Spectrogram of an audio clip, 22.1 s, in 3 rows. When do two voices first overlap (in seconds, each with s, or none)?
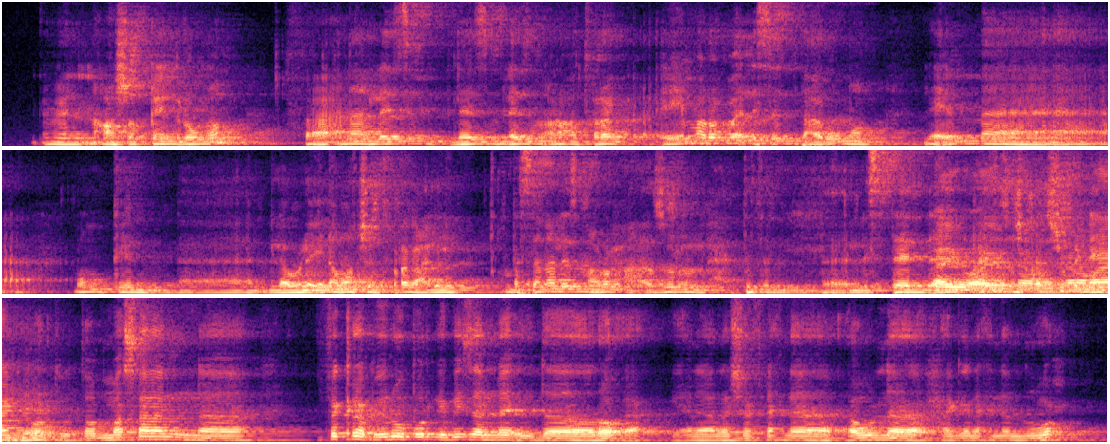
13.6 s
